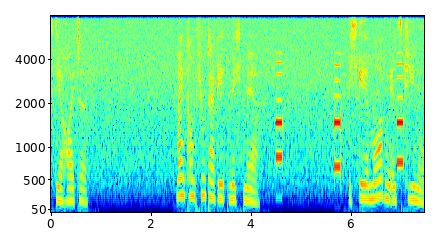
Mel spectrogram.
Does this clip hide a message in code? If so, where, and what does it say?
Yes: DTMF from 4.5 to 7.0 s, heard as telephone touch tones, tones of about 120 ms. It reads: 9 3 6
